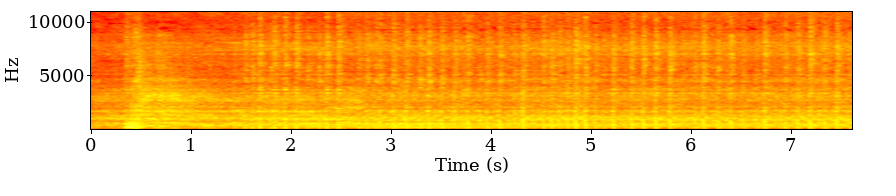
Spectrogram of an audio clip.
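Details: 2009 KTM 125 SX two-stroke, first start after a top-end rebuild with a KTM OEM top end, on choke, camera on the ground beneath: fires on the first kick into a crisp, steady ring-ding idle with no rattles; healthy.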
